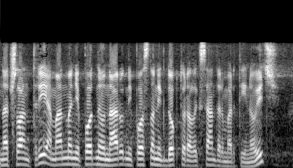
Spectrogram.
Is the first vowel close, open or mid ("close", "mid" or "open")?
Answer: open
